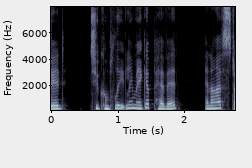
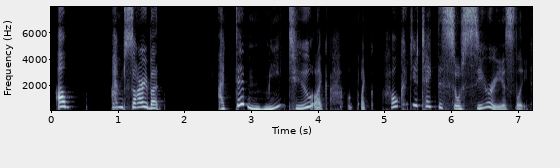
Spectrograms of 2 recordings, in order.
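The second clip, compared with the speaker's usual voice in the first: mock defensive apology, higher and breaking into a hushed voice; 6 semitones higher than usual. Someone defensively apologizing to a hurt friend, mock defensive. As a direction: play the defensive one brushing off hurt. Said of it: "get all defensive".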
